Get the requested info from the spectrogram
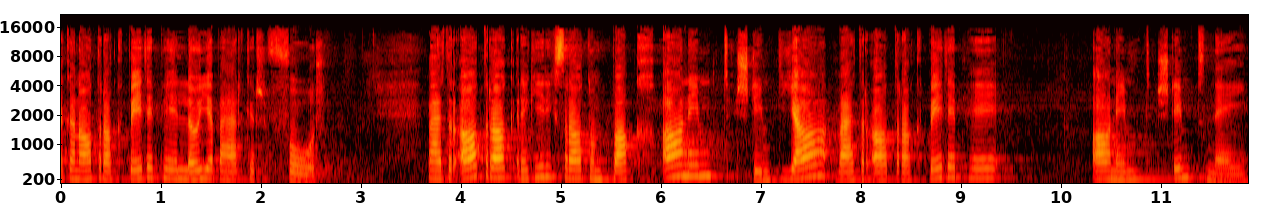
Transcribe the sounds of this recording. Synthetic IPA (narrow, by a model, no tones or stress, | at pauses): aɡənɑːt̪ɾɑːɡb̥eːdepʰeːlɔjəbæɾɡ̥əɾfoːɾ | væːɾdəɾʔɑːtɾɑːɡɾɛɡiːɾɪksrɑːtʊntpɑkχɑːnɪmtʃtɪmtjɑːvæːɾdəɾɑːtɾɑːɡb̥eːdepʰeː | ʔɑːnɪmtʃtɪmtnaɪ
